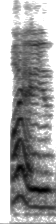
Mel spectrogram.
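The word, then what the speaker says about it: Pai: called is it pronounced play p a i yeah exactly it's a fun uh take on the name play exactly yep but using play with AI and yeah it's kind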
